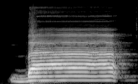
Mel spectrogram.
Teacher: الف با کو پڑھیں گے دونوں ہونٹوں کو ملا کر، پھر آواز نکالیں گے۔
